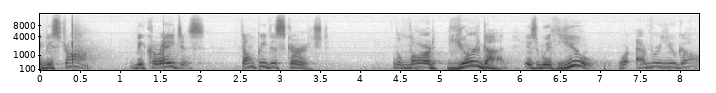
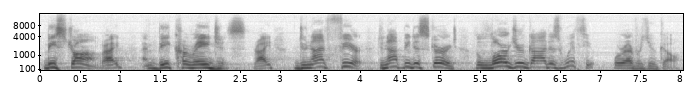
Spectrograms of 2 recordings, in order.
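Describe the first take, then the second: First: Spoken to someone who is struggling, pauses between phrases; gentle encouragement with a louder finish; encouraging friend. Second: Each phrase landed slow and firm, words spaced out; memory-verse delivery, every word weighed; slow emphatic recitation. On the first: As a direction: offer the verse as comfort. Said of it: "you can say". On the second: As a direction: recite it deliberately so they can memorize it. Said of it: "just listen to it at first". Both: Shown as a demonstration.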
